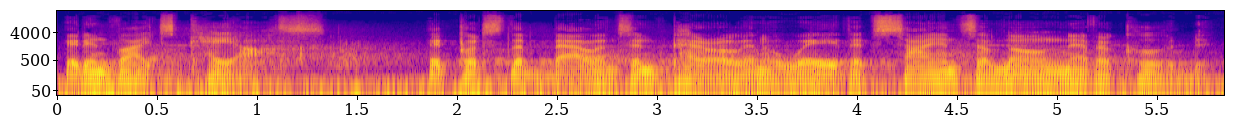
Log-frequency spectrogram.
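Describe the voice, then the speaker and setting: An actor playing a solemn older priest in a fantasy game, telling ancient lore in a measured, formal, portentous way. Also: male voice, very deep voice, a little hiss or hum. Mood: solemn, knowing. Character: solemn older male temple priest, a storytelling loremaster. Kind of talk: grand scripted fantasy narration. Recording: music behind the voice.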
